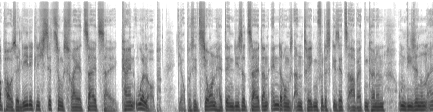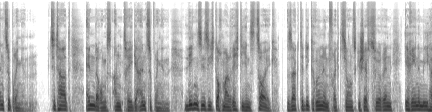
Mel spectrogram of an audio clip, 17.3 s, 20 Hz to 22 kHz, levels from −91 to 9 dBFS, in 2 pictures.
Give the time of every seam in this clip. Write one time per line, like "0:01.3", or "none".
0:10.3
